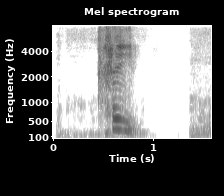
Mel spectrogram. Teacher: Harus diingat, jangan hi tapi hai. Naik ke atas tengah-tengah tenggorokan. Hai. Jadi jangan dibaca dengan jadi wasubhi.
